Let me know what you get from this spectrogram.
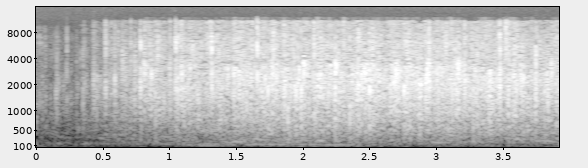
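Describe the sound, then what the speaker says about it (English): A large crowd in a video game applauds steadily, the clapping swelling quickly and holding at a dense, even roar. "could have heard that applause"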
